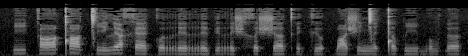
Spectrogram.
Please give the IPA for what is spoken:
i k ɑ ǃ ɑ ǀ i lʲ ɑ x ɛ k ʊ r ɪ r ɪ pʲ ʊ r ɪ ʃ x ə ʃ ɜ kʼ ɪ kʲ ʊ ɡ͡b ɑ ʃ i ŋ͡ǀ ɪ ǃ ə p i b ʊ v ɗ ə

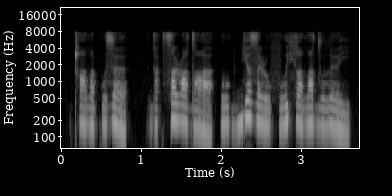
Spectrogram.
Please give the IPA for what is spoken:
ʈʰ a ðˤ ʌ kʷ ʌ z œ | ɡ ɐ ɡ sˤ ə ɭ u dˤ a | u ɡ bʲ ʌ z ɐ ɭ u f u fʲ ɔ ðˤ ə d u l ø j

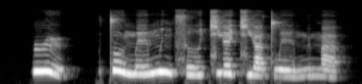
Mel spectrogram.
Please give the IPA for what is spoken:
ɻ ɻ̩˥˩ | t̪ o˥˩ ʊ̯ m e˧˥ ɪ̯ m i˥˩ ŋ s ɹ̩˧˥ t͡ɕ j ɛ˥˧ t͡ɕ j ä˥˩ t̪ w e˨˩ ɪ̯ m y˥ m ä˥˩

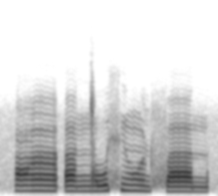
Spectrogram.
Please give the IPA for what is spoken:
ʕ ãː ʔ a ŋ͡ǀ o xʲ õː ɖ f a n

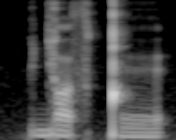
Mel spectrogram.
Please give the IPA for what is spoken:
ɟ ɒ s ǃ ɛ̤

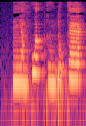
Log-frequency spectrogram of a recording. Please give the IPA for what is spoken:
ɲ a̤˨˩ n k w ə˦˥ p̚ k ɨ̤˨˩ m ɗ ṵ˧˨ k ɛ˧

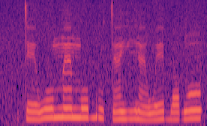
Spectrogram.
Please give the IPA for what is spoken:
t e˨ w o˧ m ɛ̃˦ m o˦ b u˦˨ t ɛ̃˨˦ j i˧ ɾ ɛ̃˨ w e˨˦ b ɔ˧ ɡ ɔ̃˧

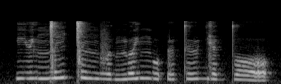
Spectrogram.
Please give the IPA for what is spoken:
j y lʲ ŋ͡ǀ i ǀ ĩ ŋ v ɵ d n̪ ɵ j ŋ u ʔ ʉ t ʉ ɡʲ œ d t̪ o

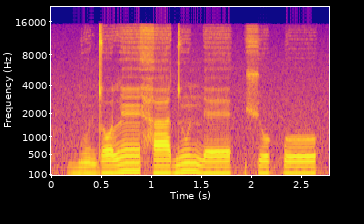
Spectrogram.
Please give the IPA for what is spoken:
ɡ͡b ũ˨ d ɔ˧ l ɛ̃˦ h a˧ d ũ˦ n ɛ˧ | ʃ o˧ k͡p o˧

